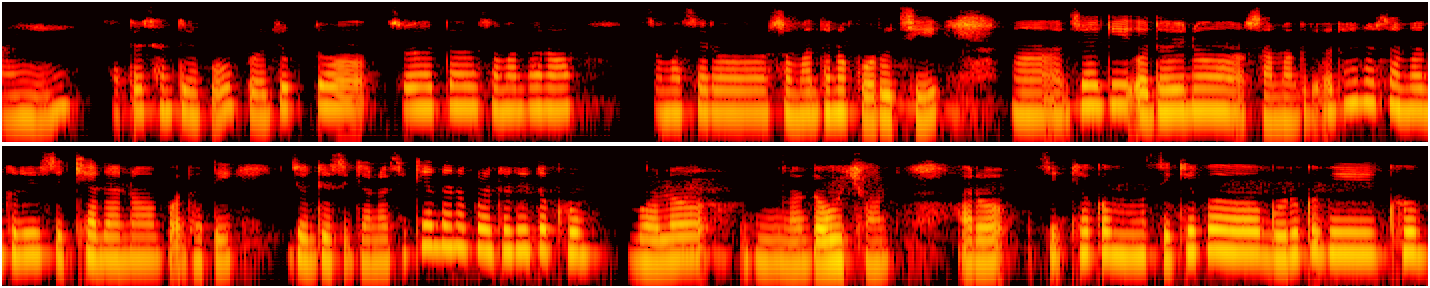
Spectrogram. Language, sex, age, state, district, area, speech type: Odia, female, 18-30, Odisha, Kalahandi, rural, spontaneous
